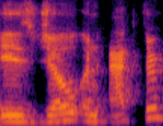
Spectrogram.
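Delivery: rising pitch on the word actor. Explaining question intonation in spanish, rising pitch on actor. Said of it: "Mi entonación sube al final de la pregunta".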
